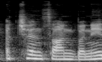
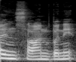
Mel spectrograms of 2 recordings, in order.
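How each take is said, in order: First: अच्छा lifted with a rising tune; stress on अच्छा. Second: Said in the usual way. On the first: Shown as a demonstration. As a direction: lean on the word अच्छा.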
